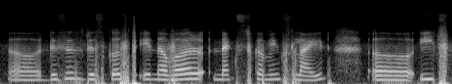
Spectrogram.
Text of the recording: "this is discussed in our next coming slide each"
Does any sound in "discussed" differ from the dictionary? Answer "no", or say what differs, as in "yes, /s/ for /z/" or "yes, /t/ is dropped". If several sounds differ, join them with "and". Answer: no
